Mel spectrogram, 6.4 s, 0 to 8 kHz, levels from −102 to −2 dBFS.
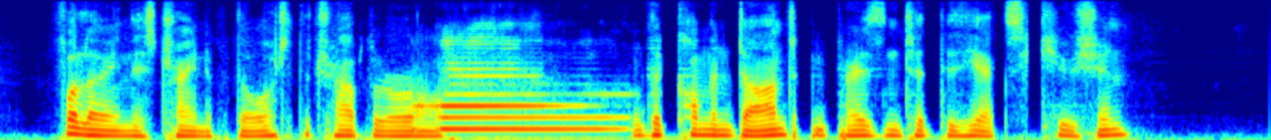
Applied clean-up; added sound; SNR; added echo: neural diffusion model UNIVERSE++.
